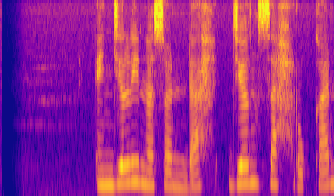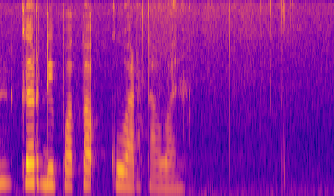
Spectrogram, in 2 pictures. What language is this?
Sundanese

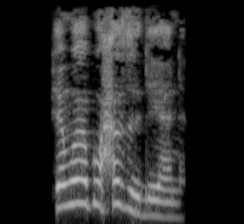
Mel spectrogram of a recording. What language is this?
Central Kurdish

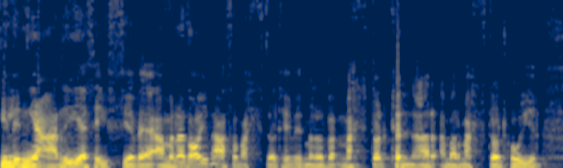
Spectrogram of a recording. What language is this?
Welsh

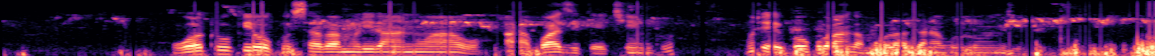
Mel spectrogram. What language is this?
Ganda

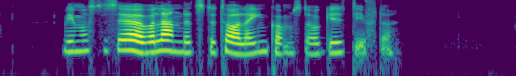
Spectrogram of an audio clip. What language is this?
Swedish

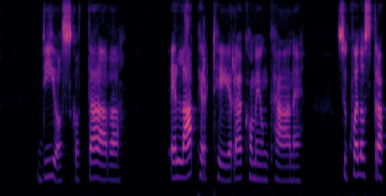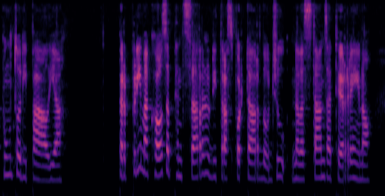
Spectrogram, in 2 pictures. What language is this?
Italian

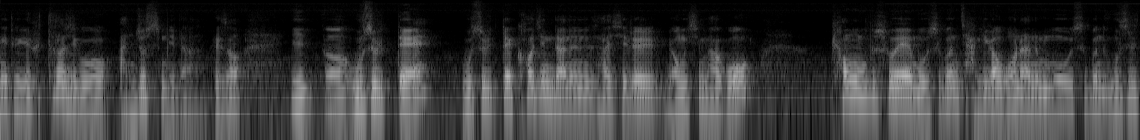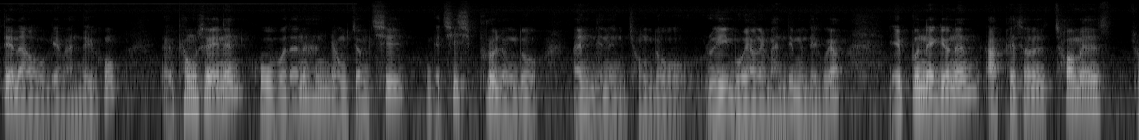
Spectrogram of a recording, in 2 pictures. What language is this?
Korean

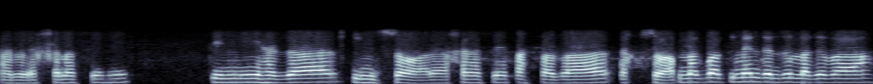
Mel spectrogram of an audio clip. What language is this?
Assamese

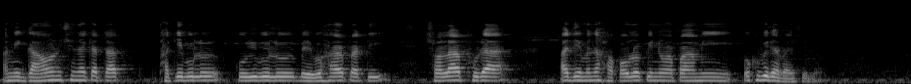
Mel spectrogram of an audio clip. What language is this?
Assamese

